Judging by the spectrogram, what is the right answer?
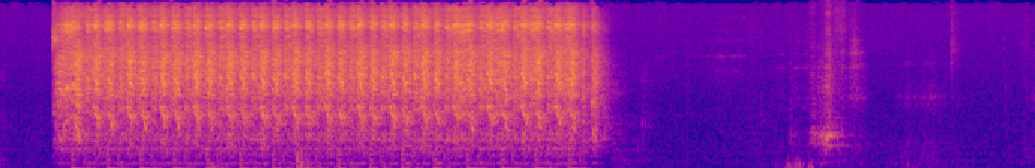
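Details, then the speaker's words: SV motorcycle under restoration, first start after carbs rebuilt and refitted, TPS set, regulator replaced, old fuel drained for fresh: the starter churns steadily, about three turns a second for over five seconds, without firing while the empty float bowls refill. "va déjà falloir un petit peu de temps pour que les carbus se remplissent he les cuves étaient vides"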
